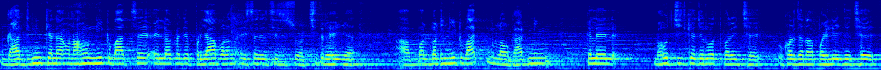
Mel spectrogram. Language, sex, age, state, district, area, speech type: Maithili, male, 30-45, Bihar, Darbhanga, urban, spontaneous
